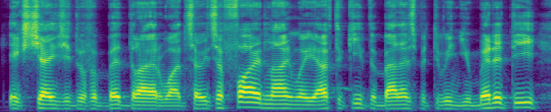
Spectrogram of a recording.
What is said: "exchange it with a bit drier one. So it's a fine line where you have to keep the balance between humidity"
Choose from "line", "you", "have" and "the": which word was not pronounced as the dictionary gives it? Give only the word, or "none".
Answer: have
